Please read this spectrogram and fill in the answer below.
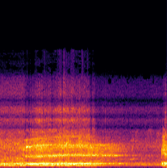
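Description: A man's voice holding a long, slightly wavering sung note, as in chanting a line of a devotional hymn, fading away near the end.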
